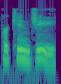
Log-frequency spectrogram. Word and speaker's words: Purkinje: the cerebellum is known as a Purkinje, commonly pronounced Purkinje, cell.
